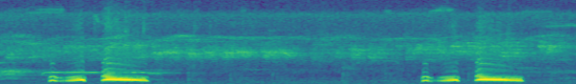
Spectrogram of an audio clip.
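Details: Spotted dove lure sound used to catch doves: two phrases, each a short rising double coo leading into a long, mellow coo, about three seconds apart. A brief faint whistle and steady low hum are also heard.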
